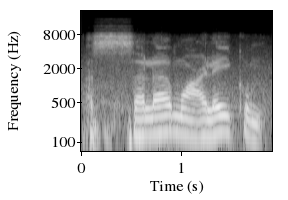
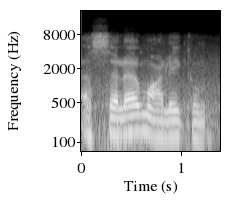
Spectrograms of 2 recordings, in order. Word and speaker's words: আসসালামু আলাইকুম: মাসনুন তরিকা সালামের মাসনুন তরিকা হলো আসসালামু আলাইকুম আলিফ উচ্চারণ করতে হবে আসসালামু আলাইকুম আরেকটু বাড়াইতে পারেন আসসালামু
